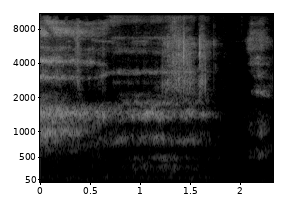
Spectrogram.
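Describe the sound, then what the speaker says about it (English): A long, soft exhale during an intermediate yoga flow, a breathy sigh with a faint voiced tone that fades out, then a brief quiet breath after it, close and gentle. "And exhale."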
